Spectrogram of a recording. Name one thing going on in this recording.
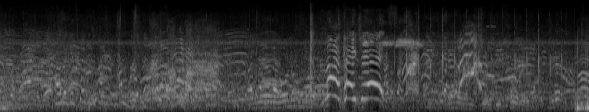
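Men on the sideline shout loudly nearby.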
